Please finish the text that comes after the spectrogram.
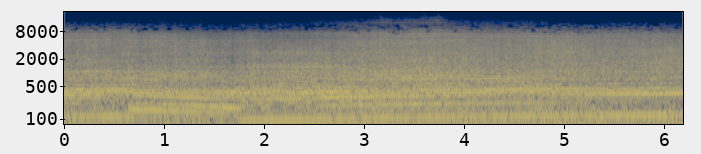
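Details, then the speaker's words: Coolster 110cc quad, sat two years, on test ride: engine holds high steady buzz, never dropping to idle; throttle stuck open, carburetor cap found not screwed on properly. "W the throttle um um stuck open on me so not good you can hear it there's some stuff going on in there"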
